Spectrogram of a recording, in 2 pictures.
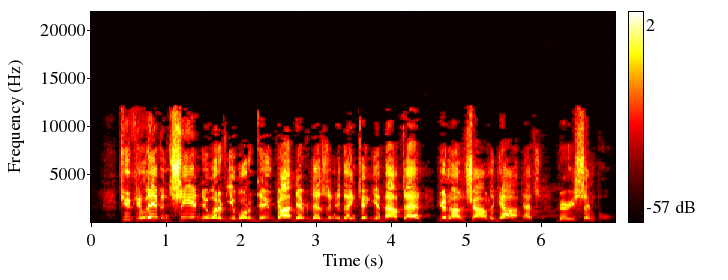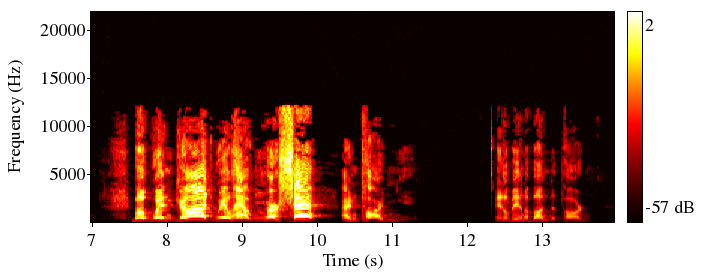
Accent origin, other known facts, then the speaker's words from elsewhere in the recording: United States; And I'm an American, buddy. I'm a flag-toting, flag-waving American.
